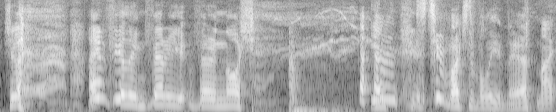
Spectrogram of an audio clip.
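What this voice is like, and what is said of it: Put-on Russian accent. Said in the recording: “she had a Russian accent”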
